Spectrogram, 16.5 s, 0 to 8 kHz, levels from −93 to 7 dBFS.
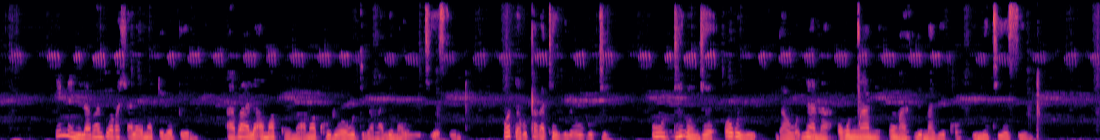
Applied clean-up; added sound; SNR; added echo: classical method log-MMSE.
